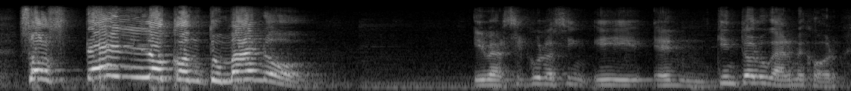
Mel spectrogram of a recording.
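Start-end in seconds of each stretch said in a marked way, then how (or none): 0.1-2.1 emphatic proclamation. Acted. Emphatic quote of God.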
